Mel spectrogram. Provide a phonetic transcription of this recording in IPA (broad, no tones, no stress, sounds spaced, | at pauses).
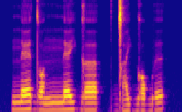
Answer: n ɛ d ɔ nː ɛ j ɡ ɐ | ɡ͡ǀ a j ɡ ɔ b ɘ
